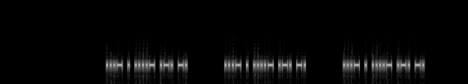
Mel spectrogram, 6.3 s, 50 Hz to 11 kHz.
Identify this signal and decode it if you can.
Morse code, heard as a keyed tone, about 48 wpm, 700 Hz. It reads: VE4RN VE4RN VE4RN
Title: DXCC-100 Call Signs - 5 Characters - Repeated 3x - 50wpm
